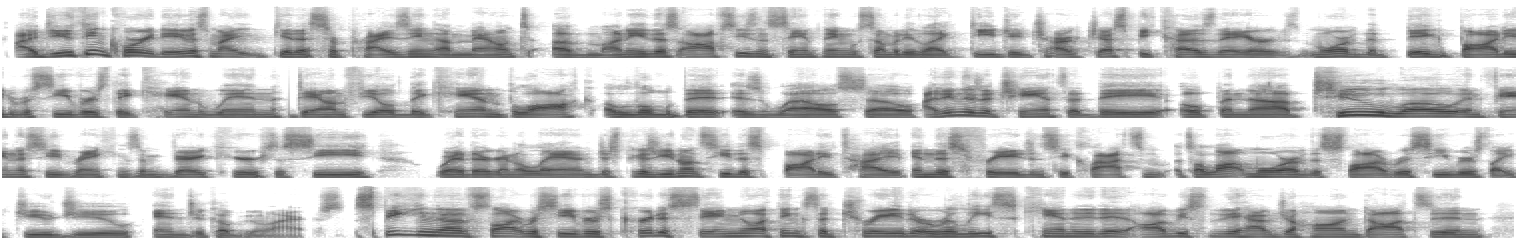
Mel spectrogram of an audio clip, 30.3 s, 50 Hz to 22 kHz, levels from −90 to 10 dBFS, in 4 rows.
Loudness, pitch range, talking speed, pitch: -22 LUFS, 110-135 Hz, 225 wpm, 120 Hz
